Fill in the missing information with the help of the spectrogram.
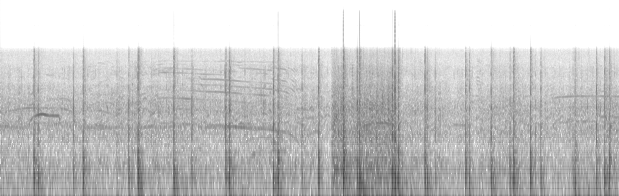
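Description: Aerial fireworks display: shells bursting in irregular sharp bangs, several a second, with a denser volley of louder bursts about seven seconds in.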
